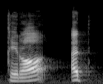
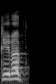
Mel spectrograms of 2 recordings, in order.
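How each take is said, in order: First: The word has three syllables with a break. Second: The word is squeezed into two short syllables. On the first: The speaker calls it right. "असल लफ्ज़ है क़िराअत" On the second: The speaker calls it wrong. "क़िरत कहना दुरुस्त नहीं"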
